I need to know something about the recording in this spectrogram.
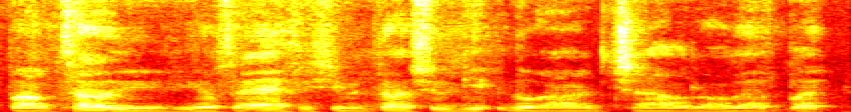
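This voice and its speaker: A man's voice: a bass voice, fairly even intonation, fast, distant mic. A man telling a couple's birth story in casual, rambling chat, often repeating "you know what I'm saying". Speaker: co-host of a couple's channel. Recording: roomy and off-mic with faint noise.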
